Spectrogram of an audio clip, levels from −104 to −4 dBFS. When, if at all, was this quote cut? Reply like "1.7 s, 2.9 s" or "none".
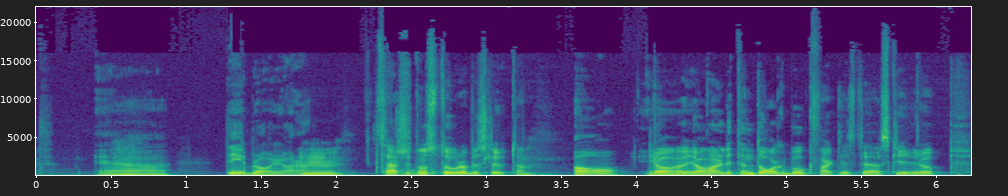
1.0 s, 1.4 s, 2.2 s, 4.0 s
